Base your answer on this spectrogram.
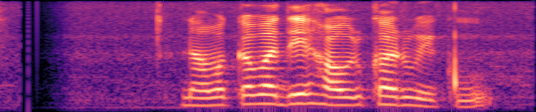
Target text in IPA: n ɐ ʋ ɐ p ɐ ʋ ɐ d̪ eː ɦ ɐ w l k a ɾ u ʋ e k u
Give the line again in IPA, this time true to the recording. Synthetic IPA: n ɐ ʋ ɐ k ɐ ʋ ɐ d̪ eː ɦ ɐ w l k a ɾ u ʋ e k u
